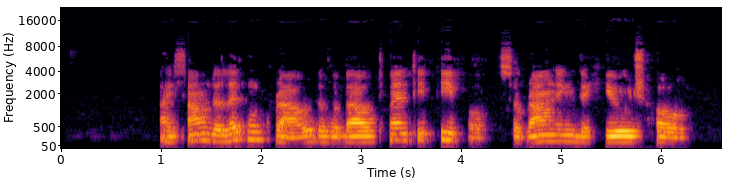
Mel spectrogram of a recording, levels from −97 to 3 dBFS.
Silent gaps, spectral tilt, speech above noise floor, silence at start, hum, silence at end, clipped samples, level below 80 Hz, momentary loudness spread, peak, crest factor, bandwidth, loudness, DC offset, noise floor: none; -6 dB/octave; 62 dB; 1 s; none; 0.35 s; under 0.1%; -62 dBFS; 13 LU; -2 dBFS; 16 dB; 7.8 kHz; -18 LUFS; under 0.1%; -80 dBFS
